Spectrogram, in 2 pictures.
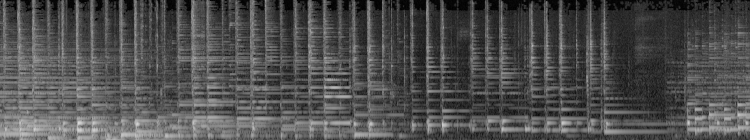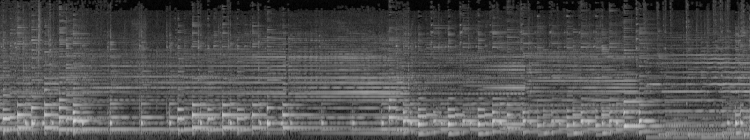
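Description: Acoustic bluegrass-style string band playing an instrumental passage on fiddle, guitar, banjo, mandolin and upright bass. It opens full with the bass, thins to sparse plucked notes that fade almost out about twelve seconds in, then the band comes back in suddenly near fourteen seconds with busy banjo and mandolin picking, the bass rejoining near the end.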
